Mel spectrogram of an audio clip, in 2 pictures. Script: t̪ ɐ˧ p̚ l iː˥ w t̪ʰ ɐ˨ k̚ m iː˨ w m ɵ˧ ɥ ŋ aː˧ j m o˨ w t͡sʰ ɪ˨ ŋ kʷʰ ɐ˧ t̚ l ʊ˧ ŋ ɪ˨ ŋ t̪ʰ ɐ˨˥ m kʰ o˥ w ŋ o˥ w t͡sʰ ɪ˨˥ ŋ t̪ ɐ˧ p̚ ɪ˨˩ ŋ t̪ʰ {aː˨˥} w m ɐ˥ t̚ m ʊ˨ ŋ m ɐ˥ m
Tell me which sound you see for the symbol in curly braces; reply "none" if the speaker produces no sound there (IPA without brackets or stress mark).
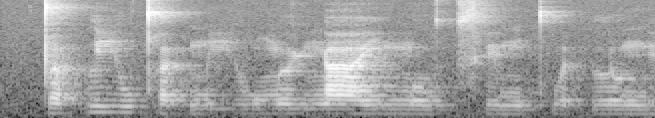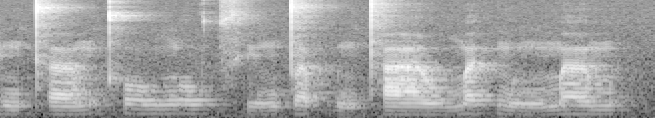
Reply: aː˨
